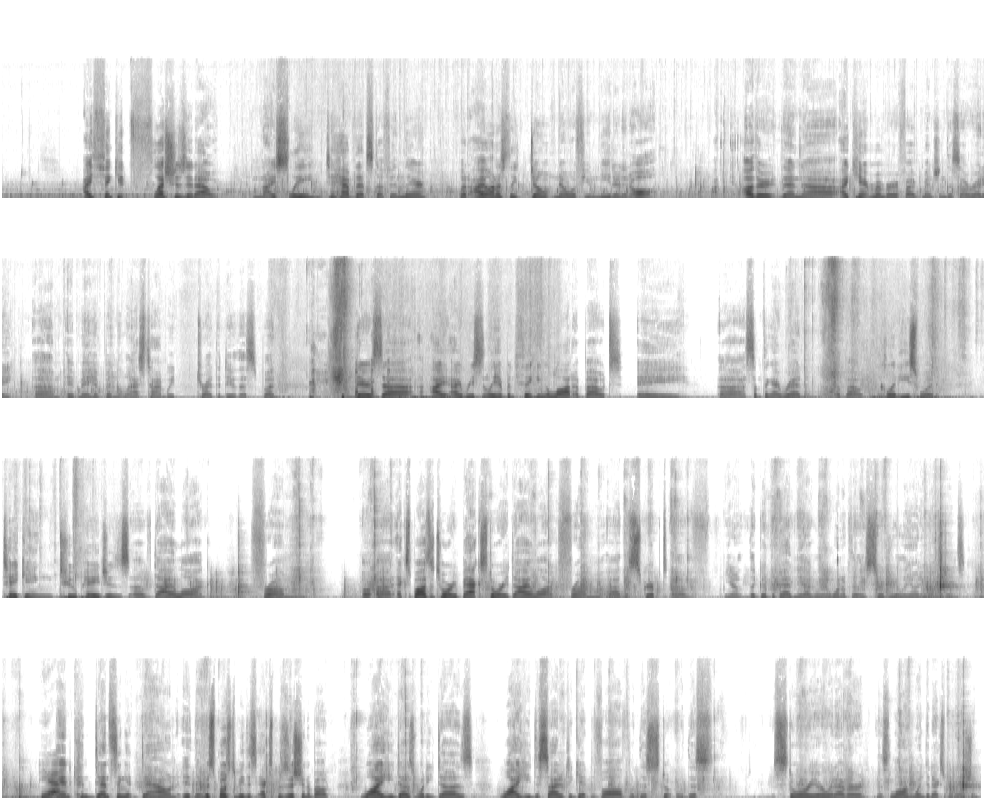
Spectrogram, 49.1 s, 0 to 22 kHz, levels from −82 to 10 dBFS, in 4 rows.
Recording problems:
household noises; loud; throughout; 9 dB below the speech

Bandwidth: 15.5 kHz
